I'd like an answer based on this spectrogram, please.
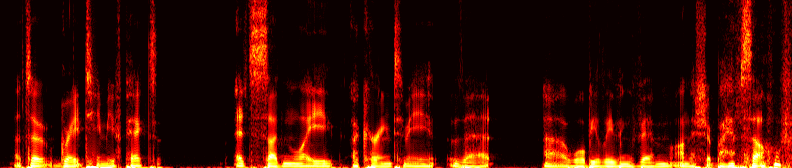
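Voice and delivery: very quiet, hushed voice. Pulling another player aside in character and speaking: very quiet. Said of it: "very quietly say".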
